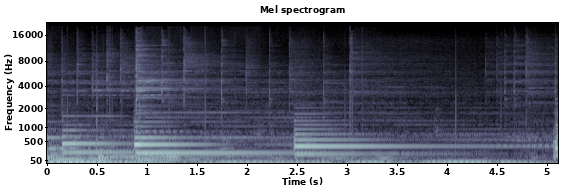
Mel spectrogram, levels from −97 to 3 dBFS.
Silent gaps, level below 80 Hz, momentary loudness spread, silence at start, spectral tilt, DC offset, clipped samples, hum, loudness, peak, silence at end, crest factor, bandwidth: none; -40 dBFS; 20 LU; 0 s; -6 dB/octave; under 0.1%; under 0.1%; none; -30 LUFS; -12 dBFS; 0 s; 18 dB; 18.5 kHz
